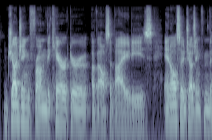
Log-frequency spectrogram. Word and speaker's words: Alcibiades: alcibiades attention and so the way that i'm pronouncing alcibiades by the way is the standard english pronunciation in greek it would be closer to uh alcobiatus something like that but i'll say alcibiades um this impediment has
